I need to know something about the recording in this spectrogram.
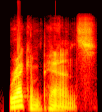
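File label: "recompense", American English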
